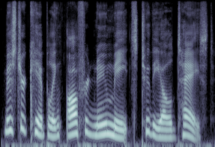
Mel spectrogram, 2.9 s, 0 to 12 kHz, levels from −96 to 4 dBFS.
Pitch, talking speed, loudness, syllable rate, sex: 190 Hz, 190 wpm, -19 LUFS, 5.0 syllables/s, female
